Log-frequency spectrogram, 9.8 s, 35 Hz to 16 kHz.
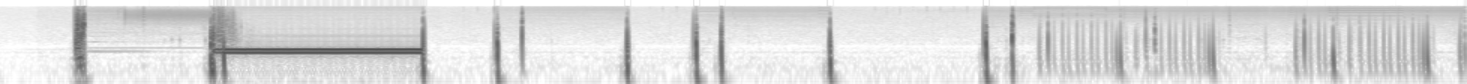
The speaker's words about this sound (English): And now here's a 338 busy number dialed normally.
